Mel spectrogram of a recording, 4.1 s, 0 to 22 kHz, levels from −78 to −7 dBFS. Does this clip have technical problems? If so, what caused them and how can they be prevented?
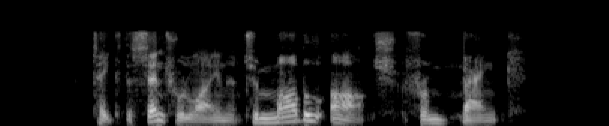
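Yes. Heavy Bluetooth LC3 compression runs throughout the speech. The upper band sounds breathy and grainy, which fits about 24 kbps with 7.5 ms frames. Noise likely replaces discarded detail. Prevent it with a higher LC3 bitrate or a wired connection.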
